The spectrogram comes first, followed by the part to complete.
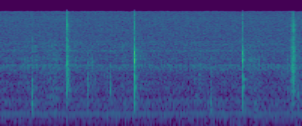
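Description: About half a dozen faint, irregularly spaced clicks over a steady low electrical hum.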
